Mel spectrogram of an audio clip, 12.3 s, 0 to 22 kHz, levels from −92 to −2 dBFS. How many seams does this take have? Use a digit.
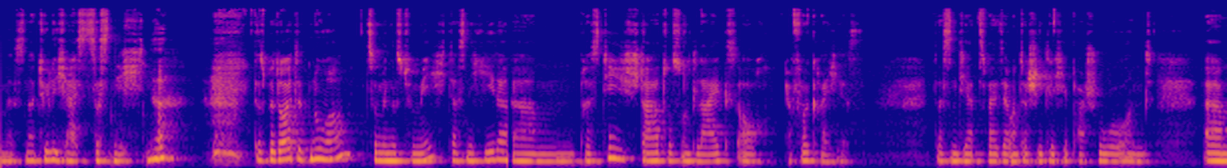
2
